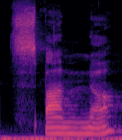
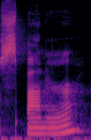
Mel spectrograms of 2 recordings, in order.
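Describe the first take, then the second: First: The word ends in an open vowel without R. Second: The word ends with an audible R sound. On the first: The speaker calls it right. "spanner, open mouth" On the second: The speaker calls it wrong. "we don't pronounce the R, it's not spanner"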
